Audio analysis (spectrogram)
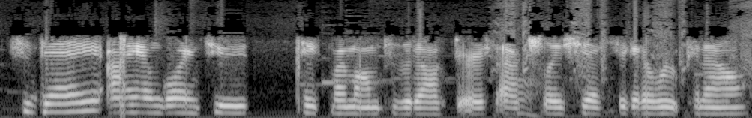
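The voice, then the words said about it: Sexy, attractive female voice. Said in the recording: “That's a hot-ass voice. ... sexy voice”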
